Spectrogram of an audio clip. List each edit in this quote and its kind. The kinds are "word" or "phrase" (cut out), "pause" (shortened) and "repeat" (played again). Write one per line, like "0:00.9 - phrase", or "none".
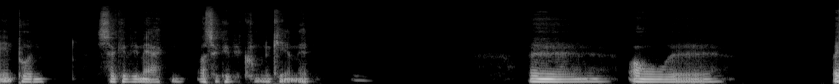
0:06.2 - pause

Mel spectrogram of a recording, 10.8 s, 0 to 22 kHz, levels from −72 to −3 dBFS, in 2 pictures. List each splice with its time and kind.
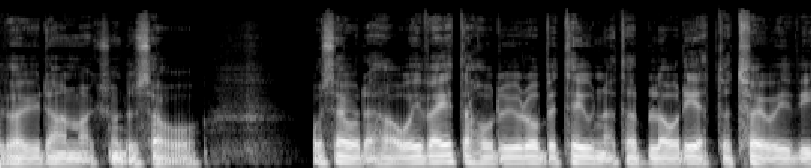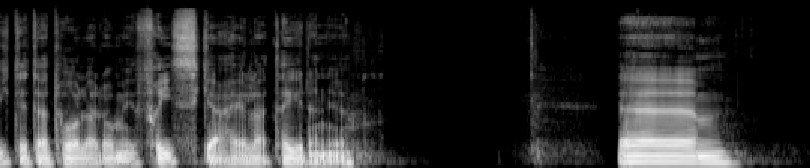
none

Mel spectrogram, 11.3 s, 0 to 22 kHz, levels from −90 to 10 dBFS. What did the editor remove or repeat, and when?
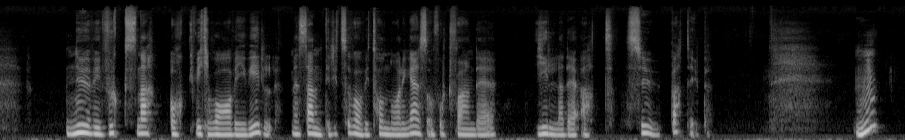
0:02.0 - pause
0:02.6 - word
0:07.8 - pause

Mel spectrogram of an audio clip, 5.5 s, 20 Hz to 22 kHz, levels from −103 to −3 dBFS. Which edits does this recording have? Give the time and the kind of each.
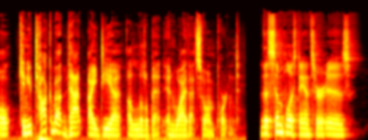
0:03.7 - pause

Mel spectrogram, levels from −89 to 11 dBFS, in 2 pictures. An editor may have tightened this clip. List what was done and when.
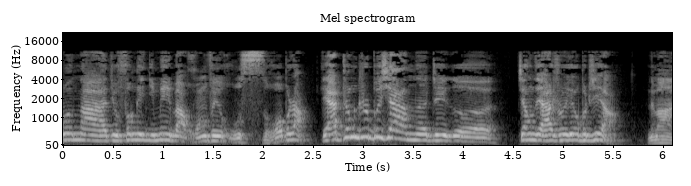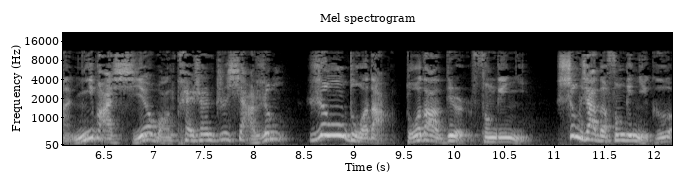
0:02.5 - pause
0:04.5 - pause
0:08.4 - pause

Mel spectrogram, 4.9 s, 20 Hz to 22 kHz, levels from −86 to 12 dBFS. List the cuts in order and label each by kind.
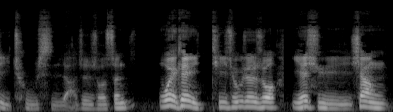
0:03.5 - pause

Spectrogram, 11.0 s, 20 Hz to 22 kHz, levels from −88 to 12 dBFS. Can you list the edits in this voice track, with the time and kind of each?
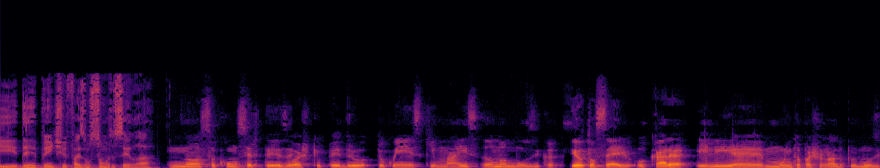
0:01.4 - word
0:02.0 - pause
0:03.7 - word
0:04.7 - phrase
0:07.0 - pause
0:07.5 - word

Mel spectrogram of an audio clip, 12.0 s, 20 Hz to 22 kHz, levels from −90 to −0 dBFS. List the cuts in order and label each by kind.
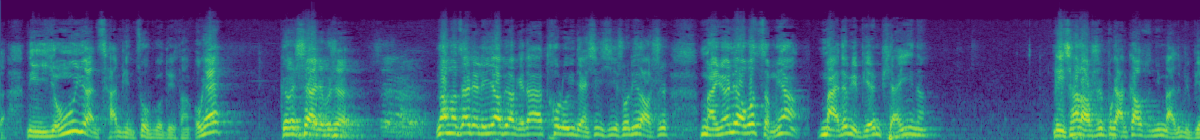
0:08.1 - pause

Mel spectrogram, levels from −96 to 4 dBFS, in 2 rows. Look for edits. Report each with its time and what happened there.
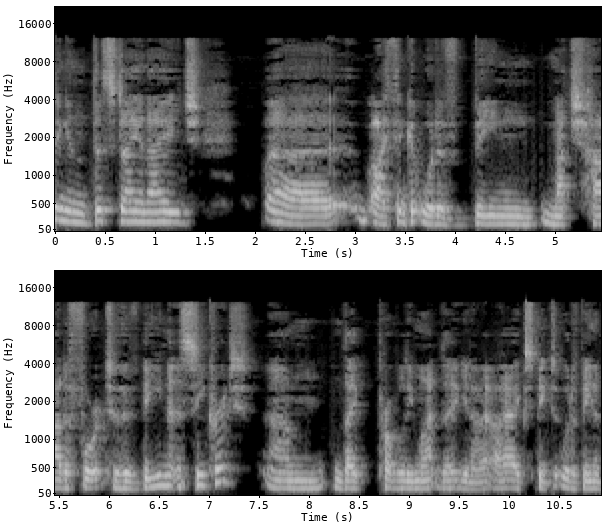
none

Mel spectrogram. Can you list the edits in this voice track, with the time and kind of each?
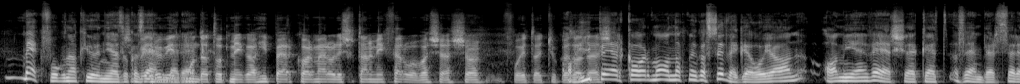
none

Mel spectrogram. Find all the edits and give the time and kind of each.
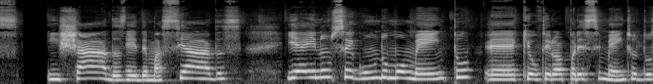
0:01.3 - word
0:04.8 - pause
0:05.4 - word

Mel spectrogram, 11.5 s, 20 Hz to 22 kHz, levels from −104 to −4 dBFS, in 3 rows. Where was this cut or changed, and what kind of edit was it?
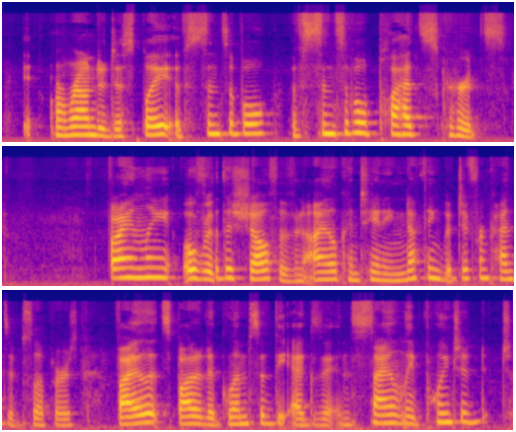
0:02.1 - pause
0:05.4 - phrase
0:07.8 - word

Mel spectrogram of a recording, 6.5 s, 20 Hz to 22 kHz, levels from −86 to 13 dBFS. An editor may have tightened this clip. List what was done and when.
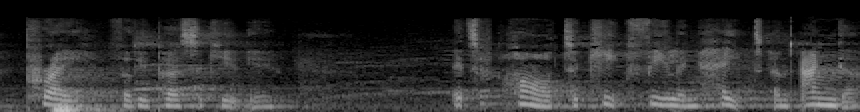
0:01.0 - word
0:03.6 - word

